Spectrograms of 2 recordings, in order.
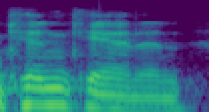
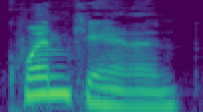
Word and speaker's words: Quincannon: by the way, you and I had been pronouncing it Quincannon for the entirety of our friendship until the show came along and informed us we were idiots.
